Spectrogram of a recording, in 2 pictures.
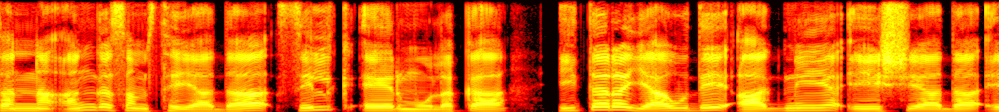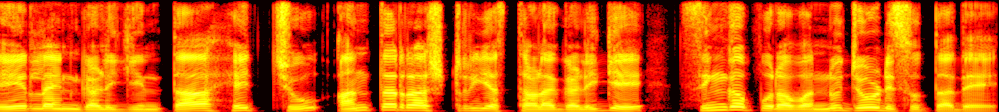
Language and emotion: Kannada, neutral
